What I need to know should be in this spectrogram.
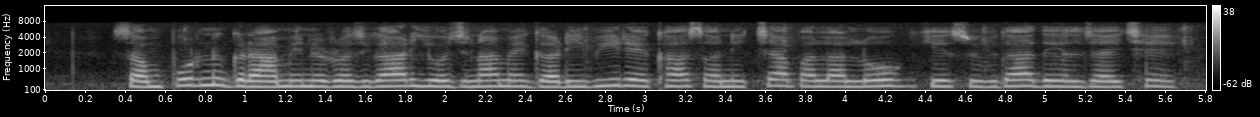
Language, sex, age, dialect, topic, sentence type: Maithili, female, 31-35, Bajjika, banking, statement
